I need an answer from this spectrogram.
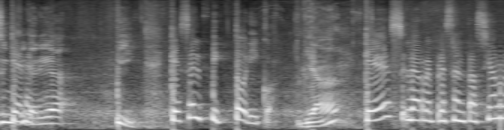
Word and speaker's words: pictórico: Pictórico. Con acento en la O.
